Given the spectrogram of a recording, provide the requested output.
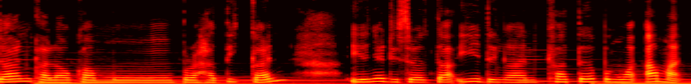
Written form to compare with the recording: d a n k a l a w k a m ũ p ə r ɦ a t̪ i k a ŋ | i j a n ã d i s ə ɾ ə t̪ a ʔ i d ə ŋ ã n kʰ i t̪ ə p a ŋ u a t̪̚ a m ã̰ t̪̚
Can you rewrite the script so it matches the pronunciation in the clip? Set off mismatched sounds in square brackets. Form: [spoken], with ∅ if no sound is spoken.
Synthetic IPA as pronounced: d a n k a l a w k a m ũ p ə r ɦ a t̪ i k a [n] | i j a [ɲ] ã d i s ə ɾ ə t̪ a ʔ i d ə ŋ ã n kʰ [a] t̪ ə p [ə] ŋ u a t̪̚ a m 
